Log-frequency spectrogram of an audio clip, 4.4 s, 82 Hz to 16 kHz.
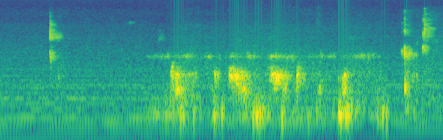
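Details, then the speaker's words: Fetal heartbeat on Doppler ultrasound at 27 weeks of gestation: rapid pulsing whooshes at 165 beats per minute while the very active fetus moves a lot; the rate was 120 the previous week. "La frecuencia cardíaca en este momento es de 165, 165 latidos por minuto."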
